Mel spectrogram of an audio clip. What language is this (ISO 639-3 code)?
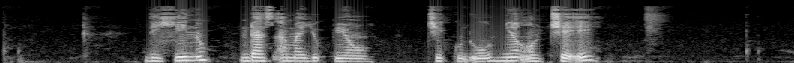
cux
